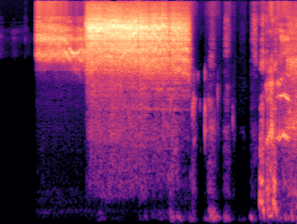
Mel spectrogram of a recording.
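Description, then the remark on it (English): A person imitates a snake with a loud, drawn-out hiss lasting about two seconds, then breaks off into short breathy laughs and a few voiced sounds. “Oh, so you kind of are like a snake.”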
